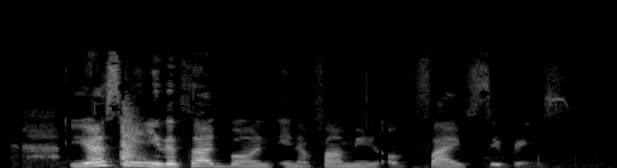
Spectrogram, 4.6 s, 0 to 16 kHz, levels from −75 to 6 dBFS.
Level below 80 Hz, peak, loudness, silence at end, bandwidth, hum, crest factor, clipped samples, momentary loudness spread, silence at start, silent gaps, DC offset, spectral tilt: -76 dBFS; -2 dBFS; -21 LUFS; 0.7 s; 11.5 kHz; none; 22 dB; under 0.1%; 21 LU; 0.25 s; none; under 0.1%; -3.5 dB/octave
